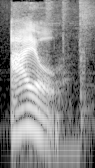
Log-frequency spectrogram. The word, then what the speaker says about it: isle: spelled so strangely right we don't pronounce the S the S is silent that's true ale so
